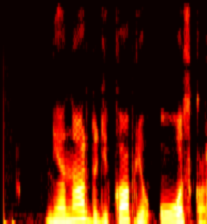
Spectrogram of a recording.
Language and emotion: Russian, neutral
